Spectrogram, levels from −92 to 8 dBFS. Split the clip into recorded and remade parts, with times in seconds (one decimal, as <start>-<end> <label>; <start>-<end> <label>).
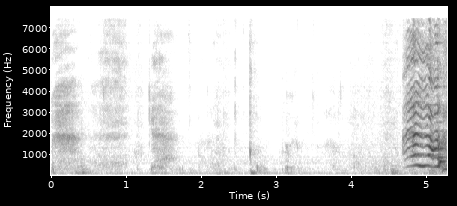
0.0-4.7 remade; 4.7-5.3 recorded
